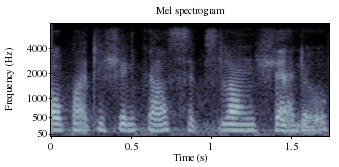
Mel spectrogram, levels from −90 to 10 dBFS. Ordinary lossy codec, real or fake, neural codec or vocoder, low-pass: Opus, 24 kbps; fake; codec, 44.1 kHz, 2.6 kbps, SNAC; 7.2 kHz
